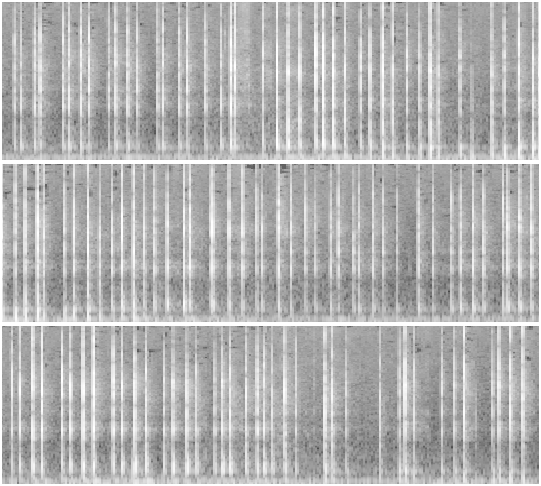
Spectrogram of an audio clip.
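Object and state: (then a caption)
Cardboard box tapped with nails. Long nails tap and scratch the side panels of a white cardboard iPhone box held upright. The result is a fast, continuous stream of crisp, dry clicks and scrapes with a bright, papery edge. Each tap dies away almost instantly.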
